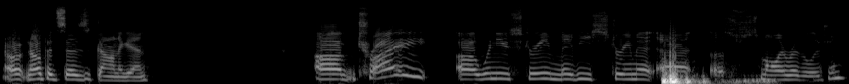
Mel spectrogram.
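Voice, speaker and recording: A woman's voice: a little high, lively intonation, slow, dark tone, no room sound, rough recording. A woman co-hosting a podcast, talking in a casual, conversational way. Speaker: podcast co-host. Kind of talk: casual chat.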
